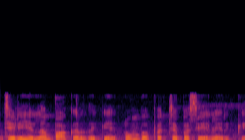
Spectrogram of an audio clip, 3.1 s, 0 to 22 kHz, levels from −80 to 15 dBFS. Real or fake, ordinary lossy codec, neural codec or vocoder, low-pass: real; none; none; 7.2 kHz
